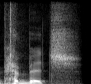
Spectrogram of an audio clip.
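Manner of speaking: a light Iraqi accent demo; Iraqi ch sound. Shown as a demonstration. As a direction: show the Iraqi ch in "Pebich". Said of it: "they use the ch a lot".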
